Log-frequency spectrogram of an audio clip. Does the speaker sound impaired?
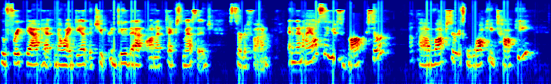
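No.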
